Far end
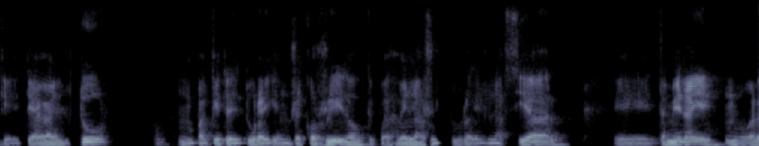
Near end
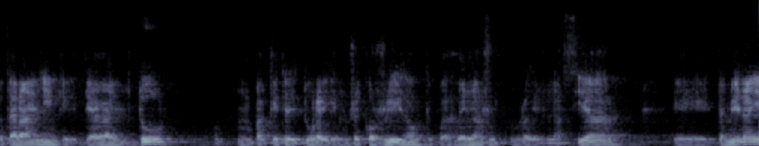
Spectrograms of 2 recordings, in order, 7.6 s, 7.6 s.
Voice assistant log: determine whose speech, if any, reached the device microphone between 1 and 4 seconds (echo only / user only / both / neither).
echo only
